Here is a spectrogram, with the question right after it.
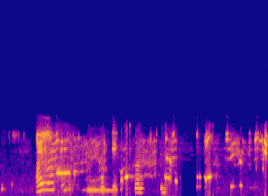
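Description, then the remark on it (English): A voice over a phone line sounds thin and tinny, cutting in and out in choppy fragments with brief dropouts between bursts of speech. “You're breaking up at every time, everything you say, you're breaking up.”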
